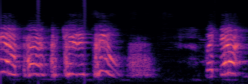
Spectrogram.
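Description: A woman's high-pitched, excited voice exclaiming in quick syllables with no clear words, pausing briefly near the end.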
